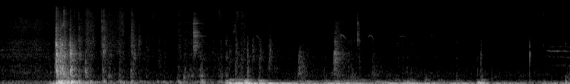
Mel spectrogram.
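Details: A two-year-old female short-legged tortoiseshell Munchkin cat licks yogurt, lapping and chewing with wet, irregular clicks and smacks recorded close up.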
